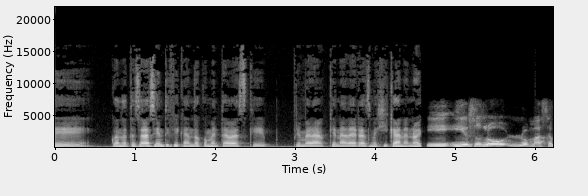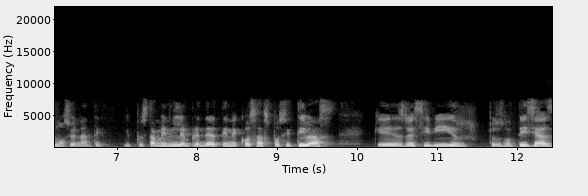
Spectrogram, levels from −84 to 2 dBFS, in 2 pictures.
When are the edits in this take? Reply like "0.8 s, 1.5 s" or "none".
4.6 s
